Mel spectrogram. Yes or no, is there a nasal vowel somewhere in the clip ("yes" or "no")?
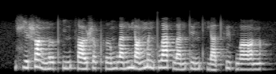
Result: no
